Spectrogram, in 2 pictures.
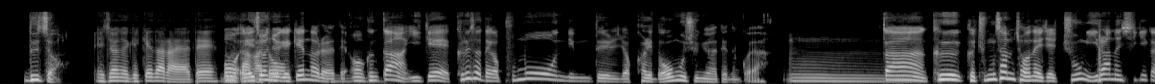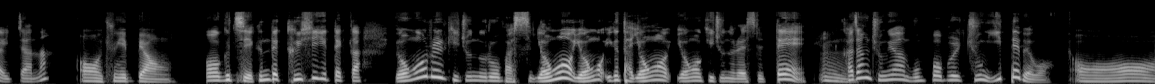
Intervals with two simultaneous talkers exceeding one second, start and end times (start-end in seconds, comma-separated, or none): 2.2-3.9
